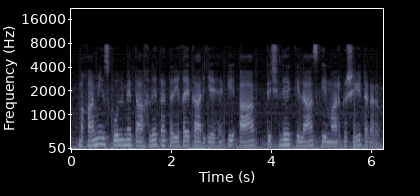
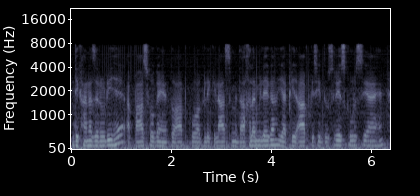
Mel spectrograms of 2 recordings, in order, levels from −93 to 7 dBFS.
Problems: constant background noise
